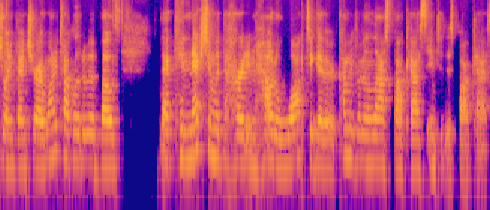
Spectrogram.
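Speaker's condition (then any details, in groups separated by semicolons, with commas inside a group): No condition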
